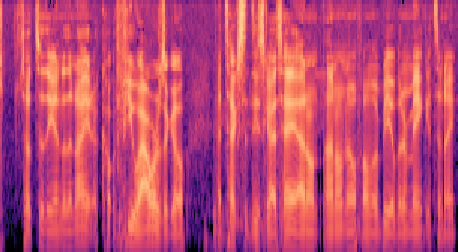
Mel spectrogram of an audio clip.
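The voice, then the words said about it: Sick, miserable-sounding voice. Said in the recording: “you probably hear it in my voice. I sound miserable because I got sick today.”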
